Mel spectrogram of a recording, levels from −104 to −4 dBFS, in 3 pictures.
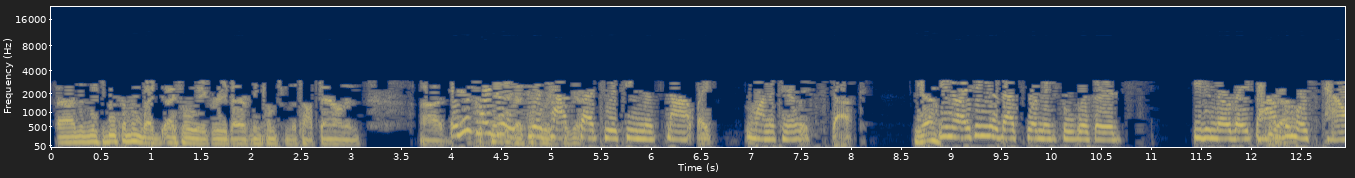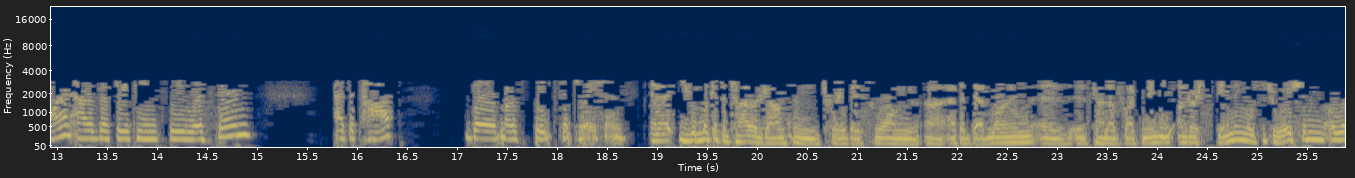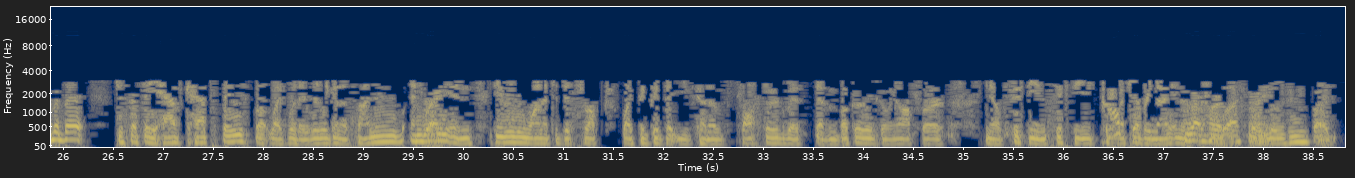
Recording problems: distortion; heavy; 22% of the sound clipped
garbled, watery; badly; nothing above 3 kHz

